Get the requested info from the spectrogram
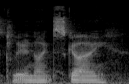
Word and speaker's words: ClearNiteSky: I may also be known as Clear Night Sky, which uh, is spelled C L E A R N I T E S K Y.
